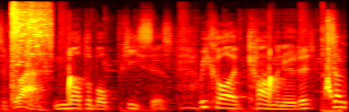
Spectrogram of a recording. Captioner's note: glass breaking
